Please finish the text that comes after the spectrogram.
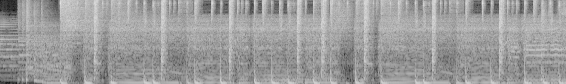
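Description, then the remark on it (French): A French rap song's instrumental intro plays loud: a steady hip-hop beat with punchy drum hits, deep sustained bass and layered backing, with no vocals yet. “Donc c'est avec … de ….”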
